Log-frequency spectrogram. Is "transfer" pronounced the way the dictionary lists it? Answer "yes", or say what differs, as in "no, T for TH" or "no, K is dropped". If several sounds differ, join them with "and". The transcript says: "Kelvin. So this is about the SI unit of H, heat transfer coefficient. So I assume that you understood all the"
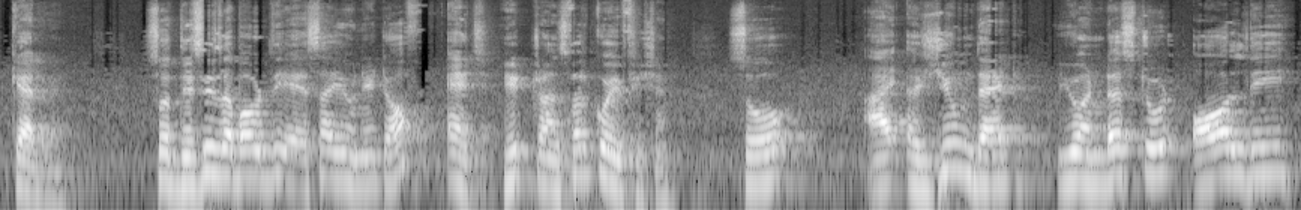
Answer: yes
